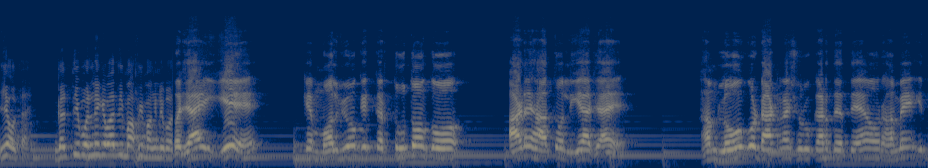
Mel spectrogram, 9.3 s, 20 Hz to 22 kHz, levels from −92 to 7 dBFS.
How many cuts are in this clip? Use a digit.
1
